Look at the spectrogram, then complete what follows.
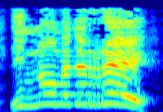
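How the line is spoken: Shouting. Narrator (Italian): gridava Comminges

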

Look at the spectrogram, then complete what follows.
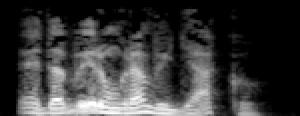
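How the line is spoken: Murmured. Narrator (Italian): mormorò l'oste

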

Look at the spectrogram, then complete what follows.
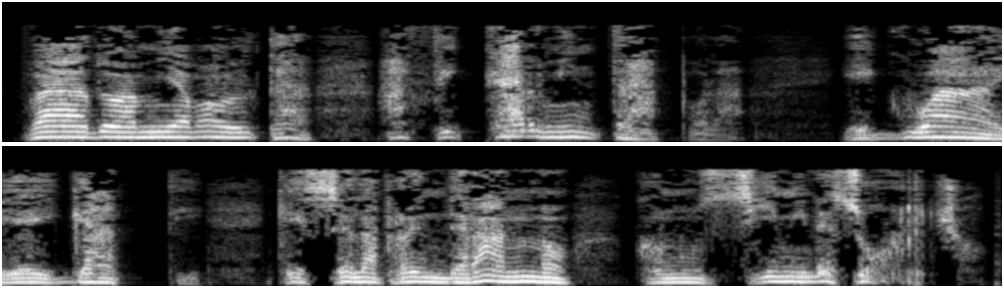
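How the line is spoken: Murmured. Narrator (Italian): mormorando

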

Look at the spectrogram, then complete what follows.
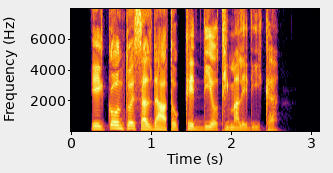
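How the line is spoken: Muttered. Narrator (Italian): Il meticcio borbottò

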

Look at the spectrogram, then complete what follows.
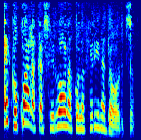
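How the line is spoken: Startled exclaiming. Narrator (Italian): esclamò, riscuotendosi

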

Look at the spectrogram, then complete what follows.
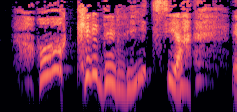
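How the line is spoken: Woman exclaiming delightedly. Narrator (Italian): esclamò una delle donne

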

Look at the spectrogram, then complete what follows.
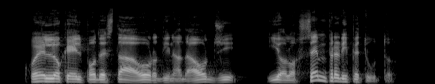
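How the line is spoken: Plain. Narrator (Italian): disse Berardo

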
